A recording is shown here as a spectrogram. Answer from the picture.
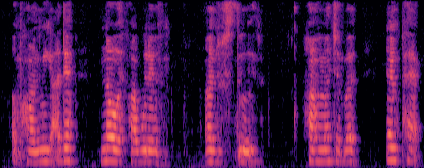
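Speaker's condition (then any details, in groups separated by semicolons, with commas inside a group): Spastic quadriplegic cerebral palsy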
